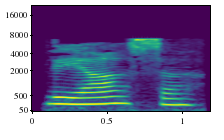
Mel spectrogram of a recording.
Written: VIASA

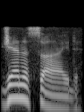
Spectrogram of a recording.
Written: genocide

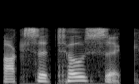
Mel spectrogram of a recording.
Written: oxytocic

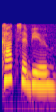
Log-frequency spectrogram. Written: Kotzebue Sound

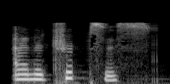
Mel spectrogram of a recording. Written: anatripsis

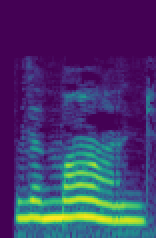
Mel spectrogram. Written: Le Monde

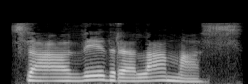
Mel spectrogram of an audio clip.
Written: saavedra lamas

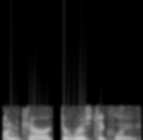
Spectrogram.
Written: uncharacteristically

